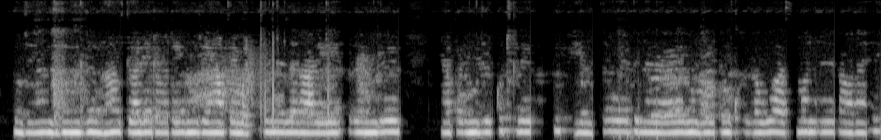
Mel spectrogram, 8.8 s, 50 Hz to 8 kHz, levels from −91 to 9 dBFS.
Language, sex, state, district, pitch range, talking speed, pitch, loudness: Hindi, female, Jharkhand, Jamtara, 215-225 Hz, 165 wpm, 220 Hz, -15 LUFS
